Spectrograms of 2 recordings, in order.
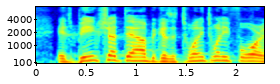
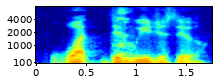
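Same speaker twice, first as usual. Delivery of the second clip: slow, low, softer retold disbelief; stunned astonishment; 6 semitones lower, 8 dB quieter, slower than usual. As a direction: say it slowly, as dumbstruck parents. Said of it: "laughing was just astonishment".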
